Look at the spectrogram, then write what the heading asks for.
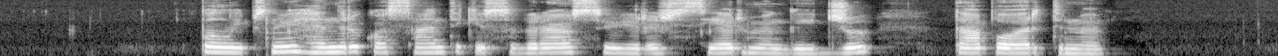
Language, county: Lithuanian, Kaunas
